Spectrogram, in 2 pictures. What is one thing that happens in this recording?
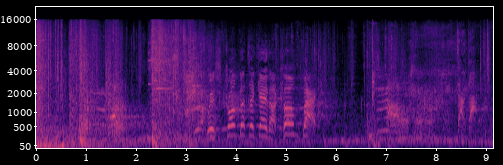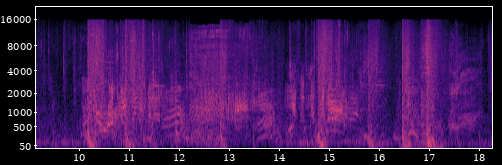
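A weapon strikes with heavy thuds and slashes.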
